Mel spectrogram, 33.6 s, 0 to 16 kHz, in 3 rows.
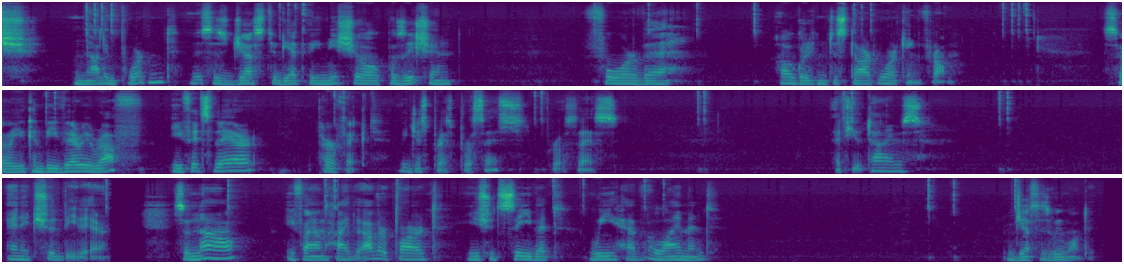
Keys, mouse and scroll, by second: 11.6 click, 14.5 click, 16.5 click, 18.1 click, 19.6 click, 21.2 click, 27.6 middle drag, 27.8 drag, 31.9-32.5 drag.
